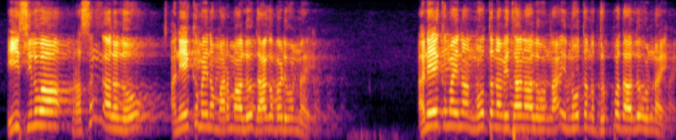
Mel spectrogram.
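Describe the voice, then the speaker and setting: A man preaching a sermon as pastor, slow and emphatic, repeating phrases for weight. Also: high voice, bright, forceful tone, big-room sound.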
